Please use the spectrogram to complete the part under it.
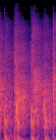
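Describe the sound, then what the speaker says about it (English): Four or five crisp, close hand claps in an uneven rhythm, a brief small burst of clapping from a few people rather than full applause. "Round of applause."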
